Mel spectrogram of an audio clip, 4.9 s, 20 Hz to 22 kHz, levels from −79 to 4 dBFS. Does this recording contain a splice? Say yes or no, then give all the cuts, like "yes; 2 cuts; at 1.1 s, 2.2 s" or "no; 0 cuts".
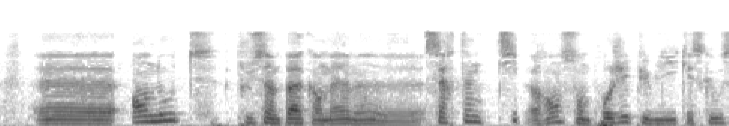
yes; 3 cuts; at 1.5 s, 2.8 s, 3.4 s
